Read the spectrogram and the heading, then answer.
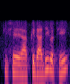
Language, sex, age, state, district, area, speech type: Urdu, male, 18-30, Delhi, South Delhi, urban, conversation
